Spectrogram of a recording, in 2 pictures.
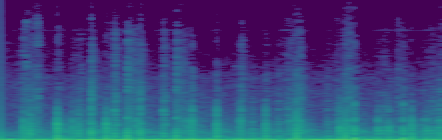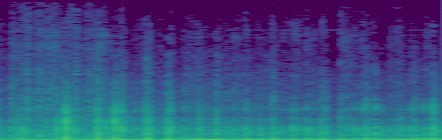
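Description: Fingertips and long nails tap and scratch across a large, flat, solid grey foam Halloween tombstone sign with HALLOWEEN lettering and a skull, held and tilted. A steady stream of quick, dull taps and crackly scratches runs throughout, with short sharp transients over a heavy low rumble.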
